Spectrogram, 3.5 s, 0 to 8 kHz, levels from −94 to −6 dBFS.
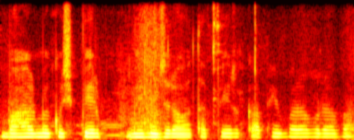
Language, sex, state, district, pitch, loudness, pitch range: Bhojpuri, female, Uttar Pradesh, Deoria, 200 Hz, -16 LUFS, 200-205 Hz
